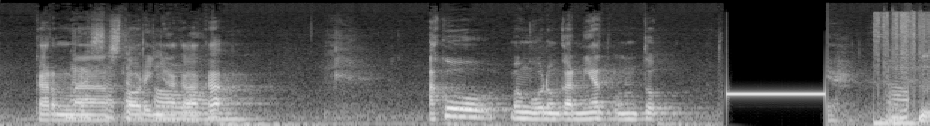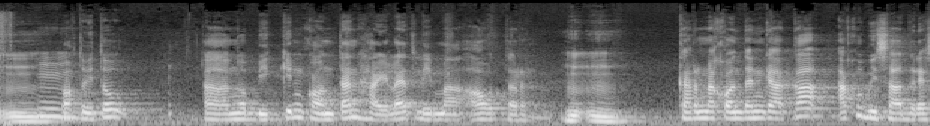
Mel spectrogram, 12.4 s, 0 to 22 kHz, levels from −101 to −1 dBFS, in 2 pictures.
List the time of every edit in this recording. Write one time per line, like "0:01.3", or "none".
0:06.0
